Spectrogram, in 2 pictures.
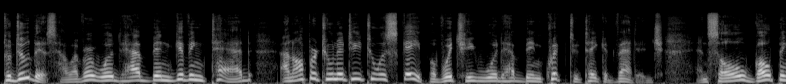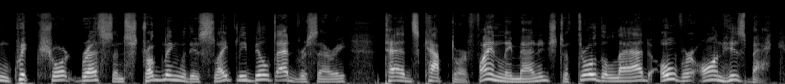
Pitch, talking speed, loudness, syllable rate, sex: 165 Hz, 185 wpm, -21 LUFS, 4.9 syllables/s, male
